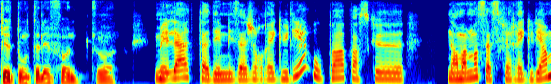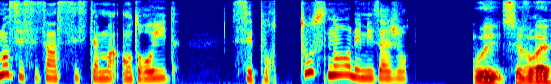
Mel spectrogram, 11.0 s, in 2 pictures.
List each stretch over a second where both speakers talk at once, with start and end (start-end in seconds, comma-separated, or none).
none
